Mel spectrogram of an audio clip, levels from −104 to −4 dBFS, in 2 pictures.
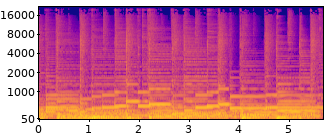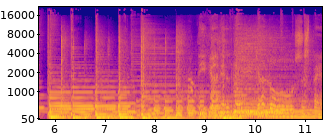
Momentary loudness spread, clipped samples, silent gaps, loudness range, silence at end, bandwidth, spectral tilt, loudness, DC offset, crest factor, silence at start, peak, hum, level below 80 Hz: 4 LU; under 0.1%; none; 1 LU; 0 s; over 20 kHz; -7 dB/octave; -18 LUFS; under 0.1%; 14 dB; 0 s; -2 dBFS; none; -26 dBFS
